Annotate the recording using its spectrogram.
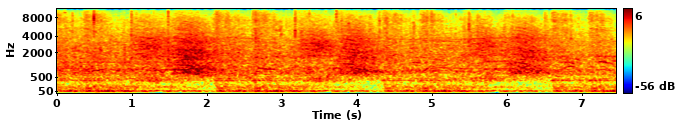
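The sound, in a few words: basketball arena crowd cheering, from a video game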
